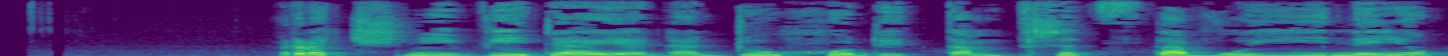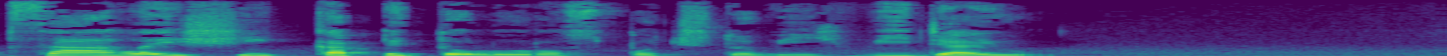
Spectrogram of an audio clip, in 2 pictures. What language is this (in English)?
Czech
